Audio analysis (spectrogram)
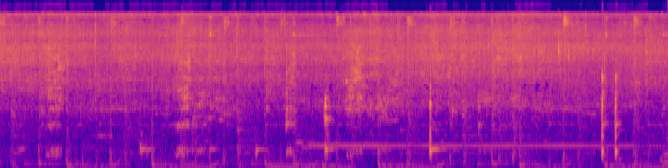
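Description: Turkey berries (sundakkai) sautéing in oil in a pan, a soft steady sizzle broken by spoon or spatula stirring scrapes and a few sharp metallic clinks against the pan.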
